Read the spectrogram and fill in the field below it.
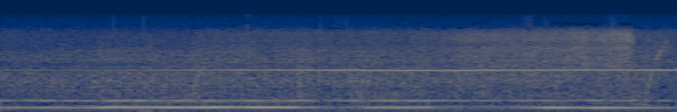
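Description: Steady radio static with a low droning hum and a thin high electronic tone, pulsing slightly in loudness throughout, with no voices; radio impulses said to come from Venus.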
